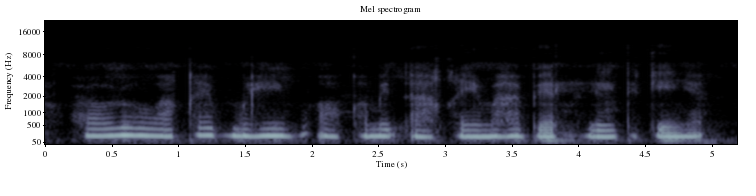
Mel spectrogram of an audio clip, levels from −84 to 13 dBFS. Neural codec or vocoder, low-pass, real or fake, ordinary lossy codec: none; 10.8 kHz; real; none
